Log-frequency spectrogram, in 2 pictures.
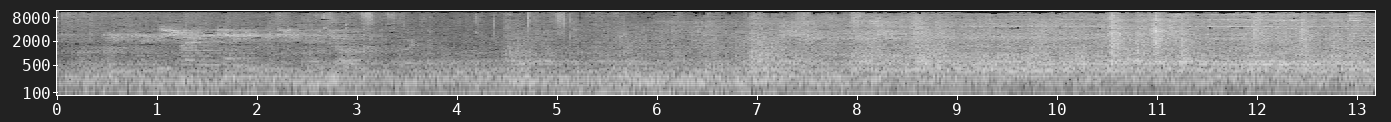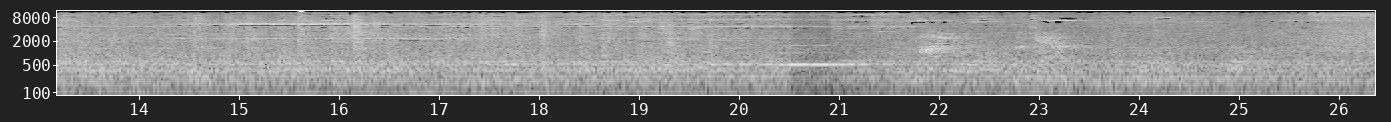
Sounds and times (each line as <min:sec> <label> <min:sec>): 0:00.0 train arriving 0:26.3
